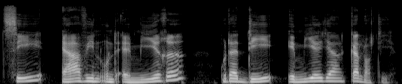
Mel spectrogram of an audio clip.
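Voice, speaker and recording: A man's voice: mid-range voice, lively intonation, unhurried, dry recording, clean studio sound. A man speaking as a podcast co-host, casually explaining things in a playful, bookish way. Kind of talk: casual book quiz and banter. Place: podcast studio.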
